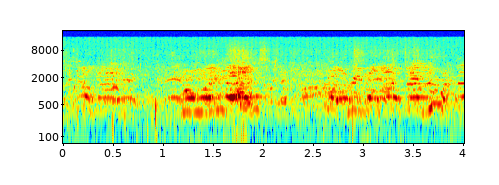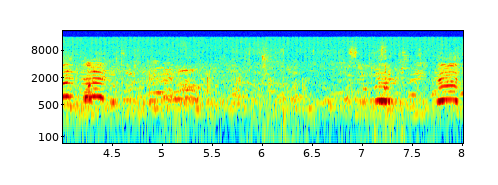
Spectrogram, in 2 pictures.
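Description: Faint, distant voices shouting and calling out across a soccer field, on and off.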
